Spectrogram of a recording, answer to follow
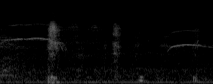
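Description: A pause in amplified speech holding only a few faint, short high calls from an animal, one near the start and two near the end, with a couple of soft clicks.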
